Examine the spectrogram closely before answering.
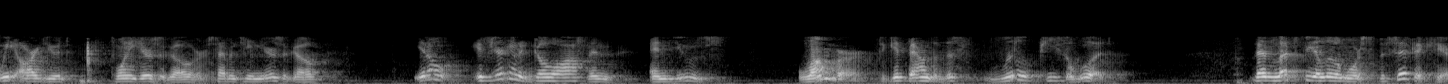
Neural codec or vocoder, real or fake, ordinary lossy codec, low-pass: vocoder, 22.05 kHz, 80 mel bands, Vocos; fake; MP3, 24 kbps; 3.6 kHz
